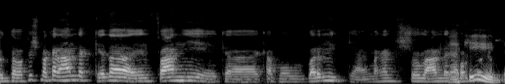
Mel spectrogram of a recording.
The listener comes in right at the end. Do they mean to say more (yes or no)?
yes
